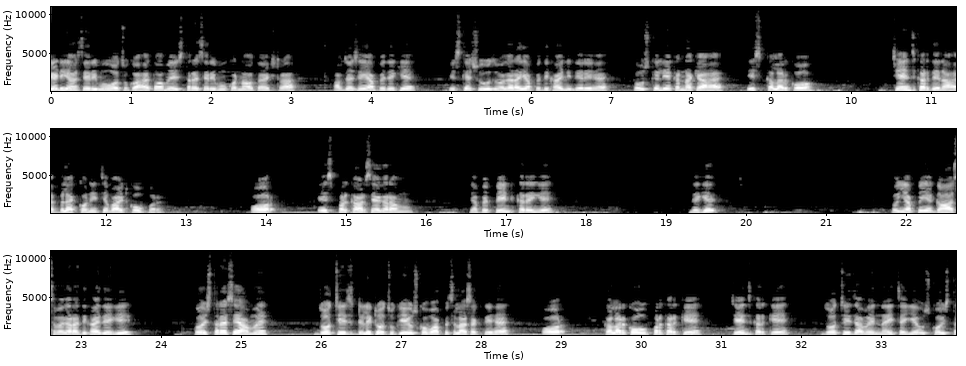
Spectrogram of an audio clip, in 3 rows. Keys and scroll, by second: 1.7 space, 6.3 ctrl+z, 28.1 ctrl+z.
